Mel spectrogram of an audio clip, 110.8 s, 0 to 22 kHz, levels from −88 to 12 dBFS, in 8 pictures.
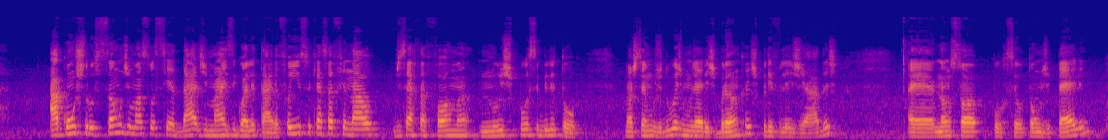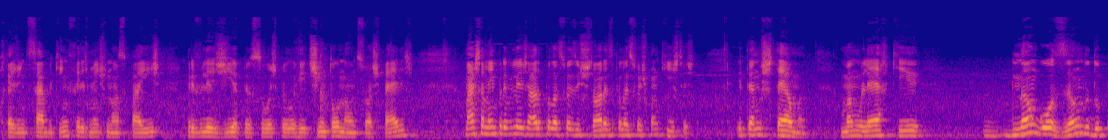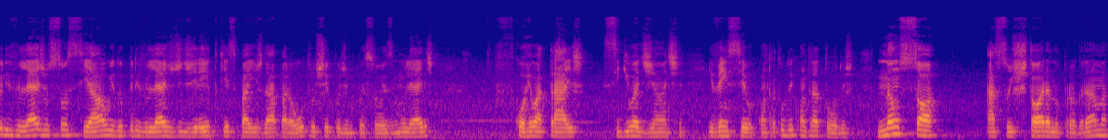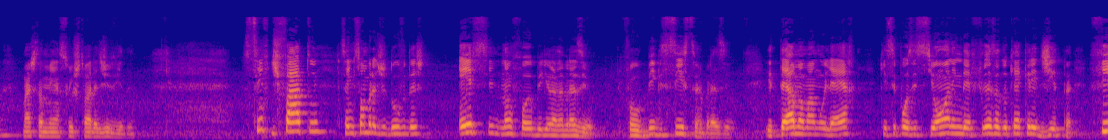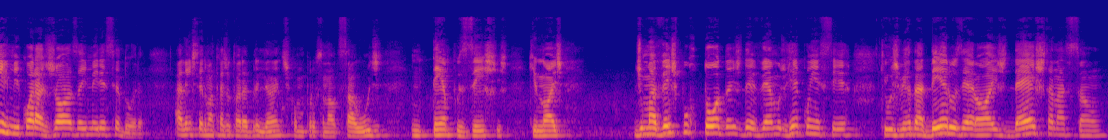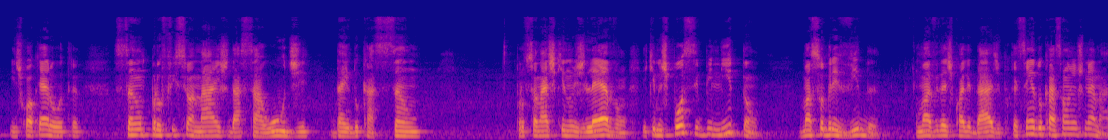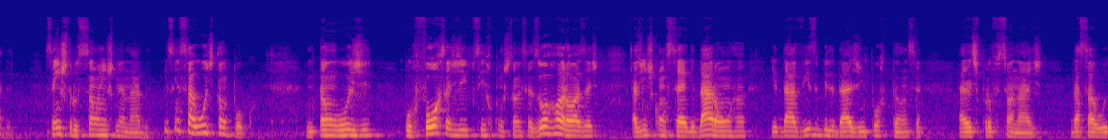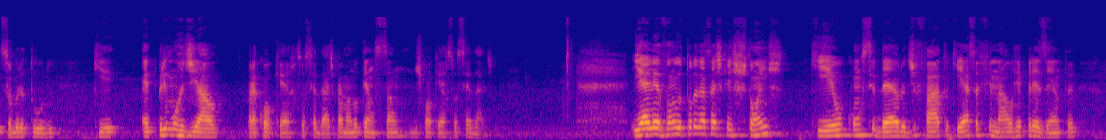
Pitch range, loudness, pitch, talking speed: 120-165 Hz, -22 LUFS, 140 Hz, 145 wpm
